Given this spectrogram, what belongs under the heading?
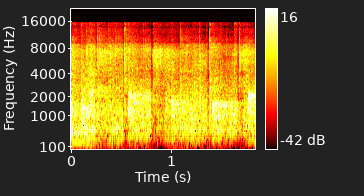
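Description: Students in a classroom applaud a presenting group, a continuous wash of clapping with a few sharper bright accents over roughly two seconds and no voices over it.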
